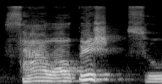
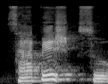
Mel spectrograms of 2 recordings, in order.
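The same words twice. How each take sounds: First: Final সু with a long held vowel; one-alif stretch. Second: Final সু with a short, quick vowel. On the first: Teacher showing learners the stretch, long final সু. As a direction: draw out the last সু. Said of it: "এক আলিফ টান হবে". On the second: Teacher showing learners the quick reading, short final সু. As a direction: cut the last সু short. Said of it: "সু তাড়াতাড়ি হবে". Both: Shown as a demonstration.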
